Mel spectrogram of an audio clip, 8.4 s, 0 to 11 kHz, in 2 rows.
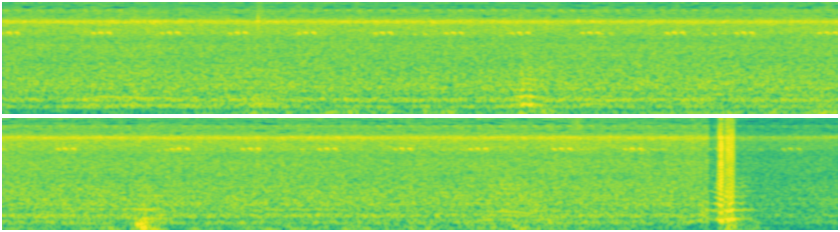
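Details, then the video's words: Hive entrance of honey bees near Lyons, Nebraska, during the 2017 eclipse, with the entrance facing west: a continuous low hum broken by three sharp close flybys or knocks, over a faint rhythmic high chirping. "Honey Bee Hive Eclipse 2017"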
